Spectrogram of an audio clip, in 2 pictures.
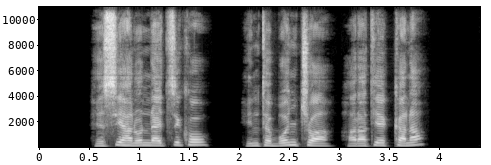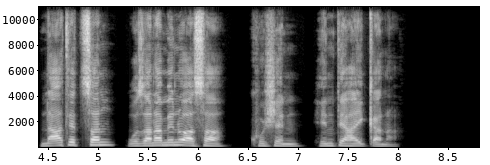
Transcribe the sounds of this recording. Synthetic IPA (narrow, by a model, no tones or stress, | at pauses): hɛsːɪhɐnɔnːɐjt͡sʼːɪkɔ | hɪnt̪ːɛbɔnt͡ʃːɔaːhɐɾɐt̪ɪɛkːɐnɐ | nɐːt̪ɛt͡sːɐnwɔzɐnɐmɪnɔɐsɐ | kʰʊʃɛnhɪnt̪ːɛhɐjkʼːɐnɐ̰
